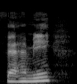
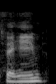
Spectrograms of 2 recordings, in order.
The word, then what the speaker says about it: Fehmi: My name is Fehmi, not Fahim, or Fehmi for those who cannot pronounce the H.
